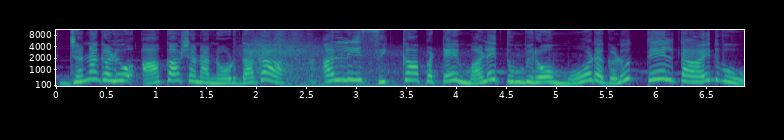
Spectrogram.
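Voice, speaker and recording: A woman's voice: very high voice, lively intonation, a little slow, faint music behind. A woman narrating a scripted children's story.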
